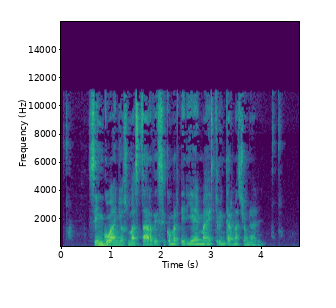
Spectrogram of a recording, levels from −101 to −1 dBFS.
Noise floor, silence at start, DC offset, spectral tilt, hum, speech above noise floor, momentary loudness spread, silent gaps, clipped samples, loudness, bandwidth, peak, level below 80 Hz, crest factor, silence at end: -59 dBFS; 0.15 s; under 0.1%; -4.5 dB/octave; none; 31 dB; 12 LU; none; under 0.1%; -28 LUFS; 11.5 kHz; -6 dBFS; -60 dBFS; 24 dB; 0.75 s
